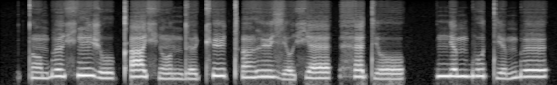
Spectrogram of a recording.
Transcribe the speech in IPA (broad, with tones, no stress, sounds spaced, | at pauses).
t õ˩ b ø˥ ç ĩ˥ ʒ u˩ kʼ a˥ ç õ˩ n d ø˩ cʰ y˥ tʼ ə̃˥ ɣ y˥ zʲ o˩ ç ɛ˥ | h ɛ˥ tʲ o˩ | nʲ œ˥ m b u˥ tʲ ø˩ m b ø˥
